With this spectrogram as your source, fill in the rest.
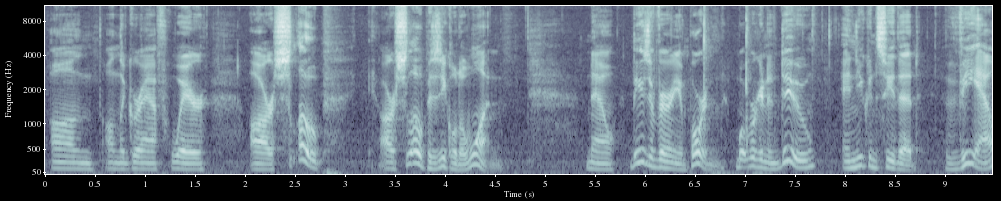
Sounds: Speech

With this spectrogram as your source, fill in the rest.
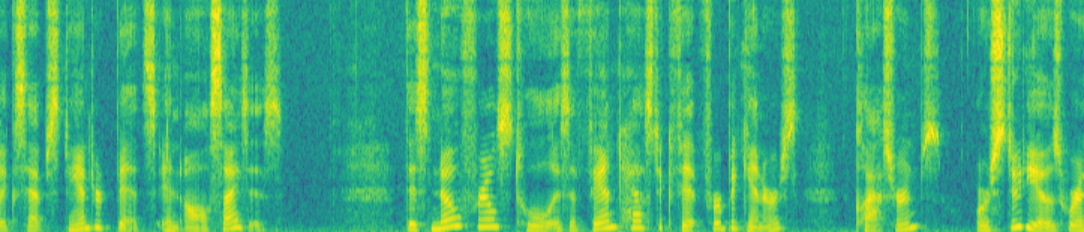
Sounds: Speech

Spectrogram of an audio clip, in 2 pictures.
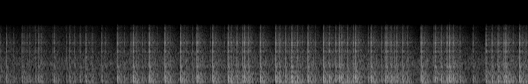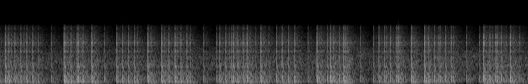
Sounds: Synthesizer

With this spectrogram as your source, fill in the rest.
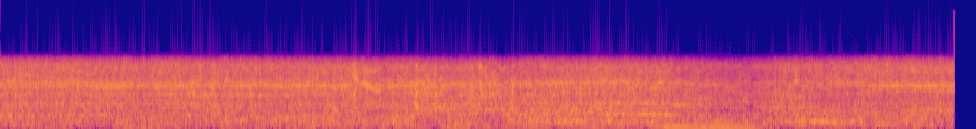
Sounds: Speech, Truck, Vehicle

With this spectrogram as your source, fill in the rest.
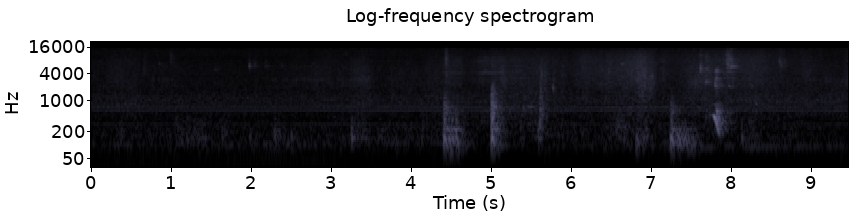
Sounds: Speech

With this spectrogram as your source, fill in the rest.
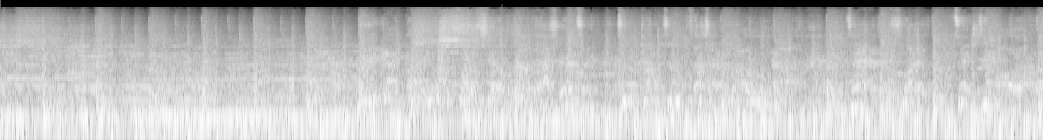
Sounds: Music, thwack

